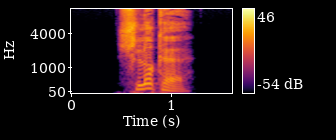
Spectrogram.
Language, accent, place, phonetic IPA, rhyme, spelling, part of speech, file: German, Germany, Berlin, [ˈʃlʊkə], -ʊkə, Schlucke, noun, De-Schlucke.ogg
- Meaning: nominative/accusative/genitive plural of Schluck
